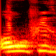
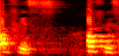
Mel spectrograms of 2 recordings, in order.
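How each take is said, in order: First: অফিস with a long round O, "oh-fis"; wrong pronunciation. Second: অফিস with a short open "aw", "awfis"; correct pronunciation. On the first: Teacher showing what was not said, long "oh-fis" for অফিস. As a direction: stretch অফিস into "ohh-fis". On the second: Teacher repeating the form used, short "awfis" for অফিস. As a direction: start অফিস on a short aw vowel. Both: Shown as a demonstration. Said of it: "আমি তো এটাকে অফিস বলি নাই".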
